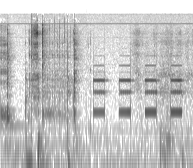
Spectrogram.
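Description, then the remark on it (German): An old rotary telephone dial whirs and clicks, then four evenly spaced beeps of a busy signal sound in steady rhythm, clear, with no voices. “Ach, was soll denn das? Immer besetzt.”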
